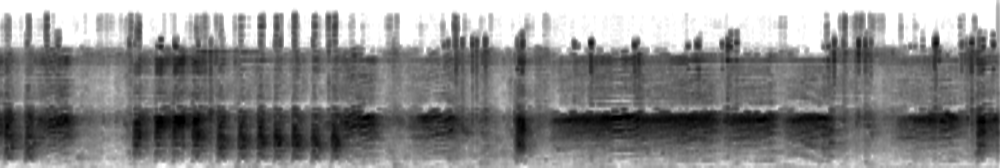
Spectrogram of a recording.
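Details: Female cucak cungkok, a bird kept for training other birds as a master song, giving rapid high trills and chattering bursts, some repeated quickly in stuttering runs, with steady bright buzzing between phrases.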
